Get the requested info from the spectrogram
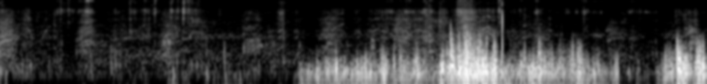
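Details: Rottweiler named Troll playing outdoors in snow, giving low growly grunts that swell in a loud burst near the middle and again at the end, among rustling and crunching of snow.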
